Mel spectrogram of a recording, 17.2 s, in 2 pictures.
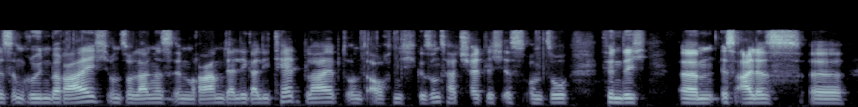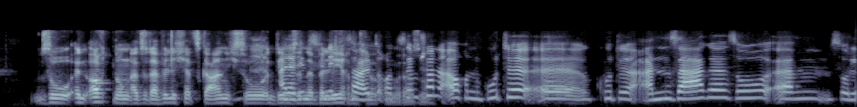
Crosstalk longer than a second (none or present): present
